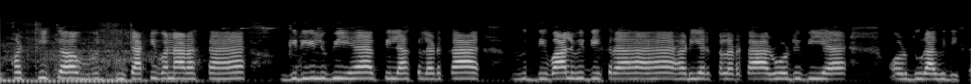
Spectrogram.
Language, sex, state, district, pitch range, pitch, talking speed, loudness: Maithili, female, Bihar, Samastipur, 250-270 Hz, 260 Hz, 175 wpm, -22 LUFS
